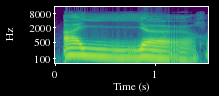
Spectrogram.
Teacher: final S not pronounced, and then you've got this y sound.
